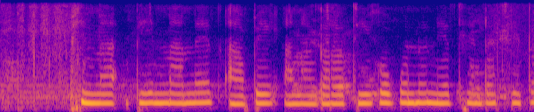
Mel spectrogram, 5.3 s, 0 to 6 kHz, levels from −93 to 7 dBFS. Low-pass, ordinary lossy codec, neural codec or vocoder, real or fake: 5.4 kHz; none; vocoder, 22.05 kHz, 80 mel bands, WaveNeXt; fake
